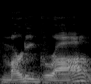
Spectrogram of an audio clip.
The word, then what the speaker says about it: Mardi Gras: in uh the 16th mardi gras without pronouncing the s at the end for sure and then uh yeah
